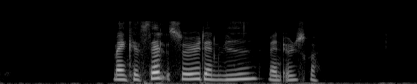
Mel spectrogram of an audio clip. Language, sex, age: Danish, female, 25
